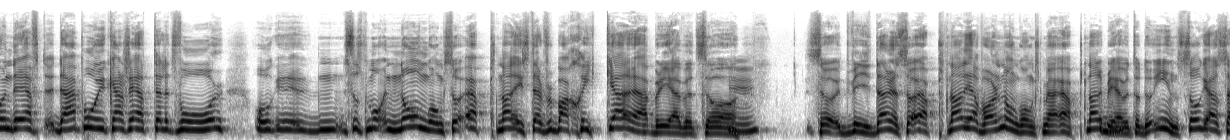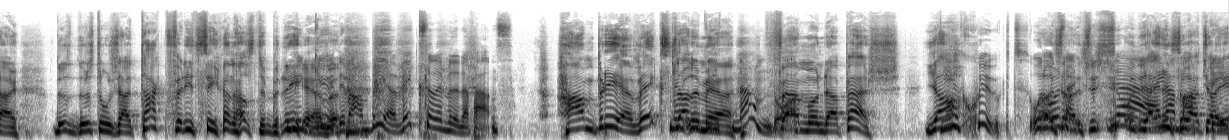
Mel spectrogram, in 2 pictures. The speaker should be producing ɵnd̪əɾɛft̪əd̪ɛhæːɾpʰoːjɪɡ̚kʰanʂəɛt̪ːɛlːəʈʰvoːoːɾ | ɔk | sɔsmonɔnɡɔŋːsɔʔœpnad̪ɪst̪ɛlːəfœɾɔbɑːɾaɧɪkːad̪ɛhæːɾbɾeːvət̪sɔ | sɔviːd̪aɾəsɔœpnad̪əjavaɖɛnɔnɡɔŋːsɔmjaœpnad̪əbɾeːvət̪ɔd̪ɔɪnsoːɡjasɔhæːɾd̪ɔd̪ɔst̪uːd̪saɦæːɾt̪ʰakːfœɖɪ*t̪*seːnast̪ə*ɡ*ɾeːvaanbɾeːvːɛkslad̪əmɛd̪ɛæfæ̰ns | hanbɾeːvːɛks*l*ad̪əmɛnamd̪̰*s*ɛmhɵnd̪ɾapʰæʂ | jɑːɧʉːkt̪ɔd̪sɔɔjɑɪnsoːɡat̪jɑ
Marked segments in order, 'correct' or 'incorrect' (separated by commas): correct, incorrect, correct, incorrect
